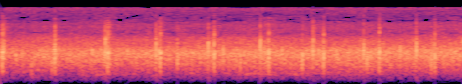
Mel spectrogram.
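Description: Live theatre audience applauding, many hands clapping in a dense, steady run.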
